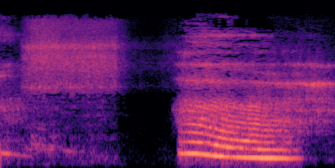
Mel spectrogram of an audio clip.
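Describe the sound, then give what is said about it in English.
A deep breath: a soft, breathy inhale, then a short pause and a longer, louder exhale that carries a low, falling voiced sigh. “Now I just want to like, can we just take like a breath?”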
